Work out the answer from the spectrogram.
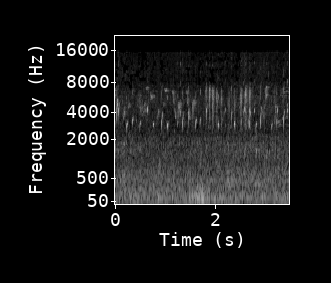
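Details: Song of a European goldfinch, used by breeders to motivate singing. Rapid high tinkling notes run together, and a few sharper buzzy twitters sit over a faint background hiss.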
